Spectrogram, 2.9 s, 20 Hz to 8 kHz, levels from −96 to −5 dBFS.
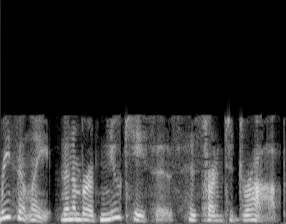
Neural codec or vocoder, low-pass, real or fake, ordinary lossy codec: none; 7.2 kHz; real; AAC, 16 kbps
